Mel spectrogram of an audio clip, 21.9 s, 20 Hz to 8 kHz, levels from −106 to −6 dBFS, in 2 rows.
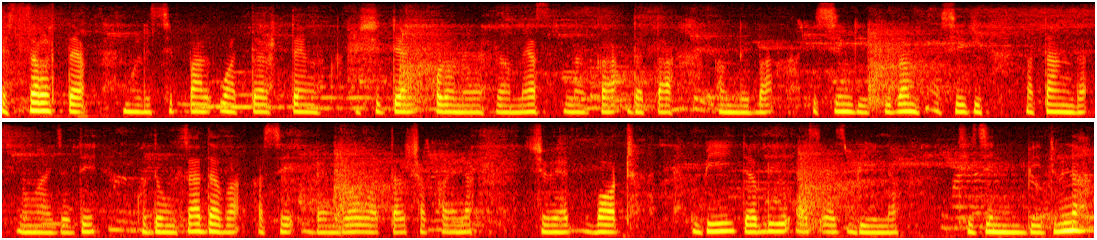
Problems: background sounds at intervals, background conversations at intervals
